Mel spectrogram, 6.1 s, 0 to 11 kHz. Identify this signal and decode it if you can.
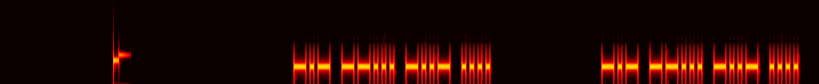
Morse code, heard as a keyed tone, about 40 wpm, 700 Hz. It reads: K7XH K7XH
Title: Call Signs Repeated 3x - 40wpm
